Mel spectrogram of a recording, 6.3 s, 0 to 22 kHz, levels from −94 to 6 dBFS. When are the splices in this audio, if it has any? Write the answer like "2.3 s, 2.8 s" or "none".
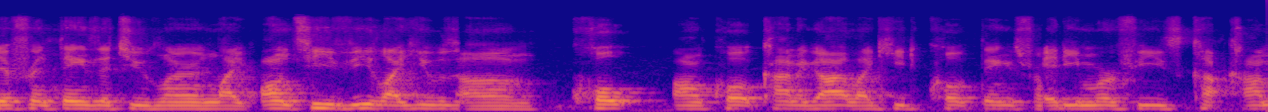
2.3 s, 2.8 s, 5.2 s

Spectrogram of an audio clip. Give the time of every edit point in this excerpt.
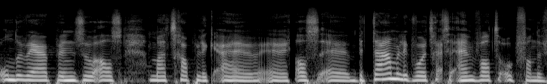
1.5 s, 2.9 s, 4.4 s

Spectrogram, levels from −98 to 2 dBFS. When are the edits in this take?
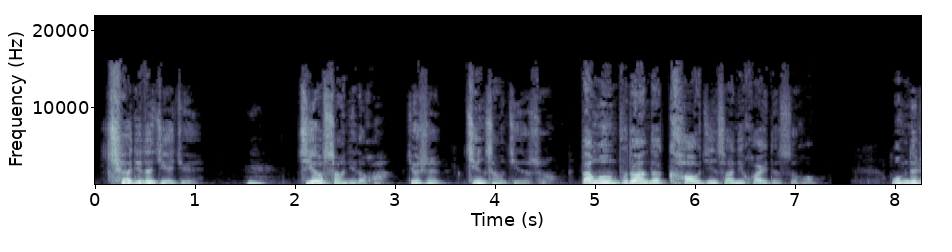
4.7 s

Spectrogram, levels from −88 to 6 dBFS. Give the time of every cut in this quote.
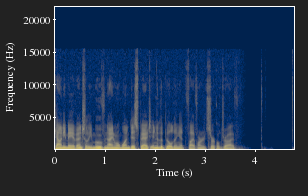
none

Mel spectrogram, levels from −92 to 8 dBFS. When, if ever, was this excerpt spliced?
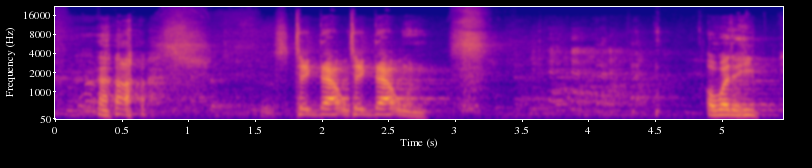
2.2 s

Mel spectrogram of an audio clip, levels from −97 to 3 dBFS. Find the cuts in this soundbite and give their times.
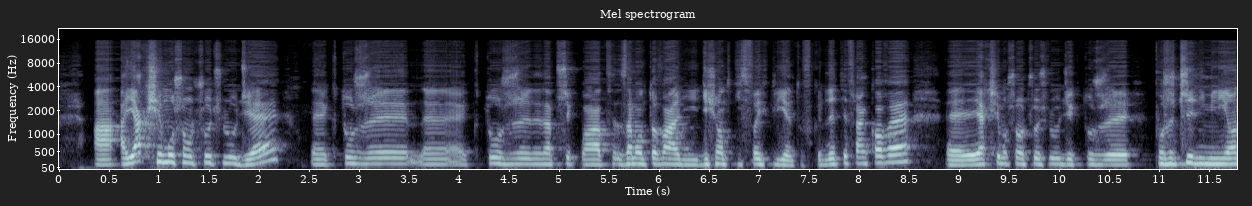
none

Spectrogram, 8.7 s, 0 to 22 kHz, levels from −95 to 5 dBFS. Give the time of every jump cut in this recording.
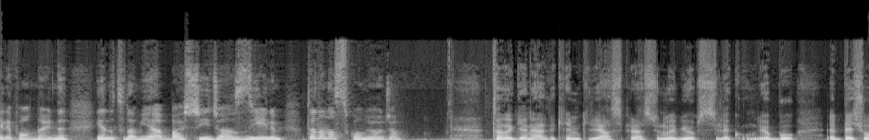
none

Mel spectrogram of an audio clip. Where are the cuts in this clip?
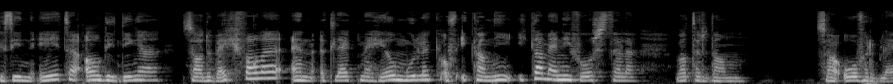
1.7 s

